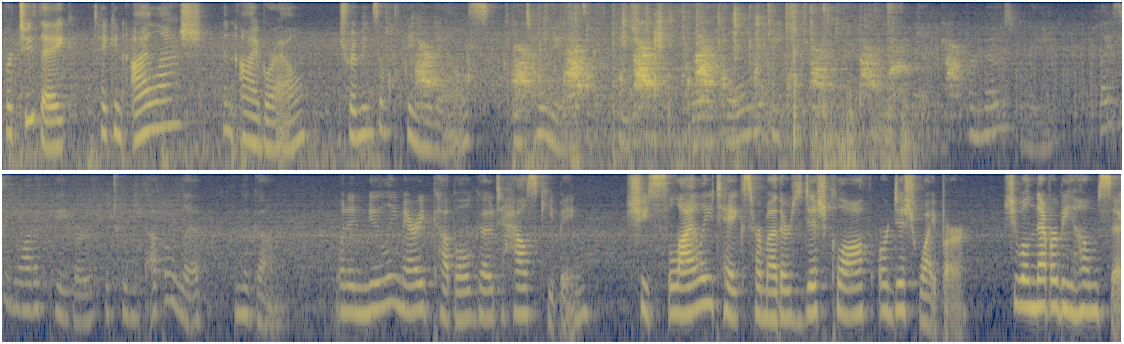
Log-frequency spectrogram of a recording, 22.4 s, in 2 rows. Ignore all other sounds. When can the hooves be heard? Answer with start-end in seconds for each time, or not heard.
5.0-9.2.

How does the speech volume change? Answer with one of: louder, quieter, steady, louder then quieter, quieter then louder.
quieter then louder.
